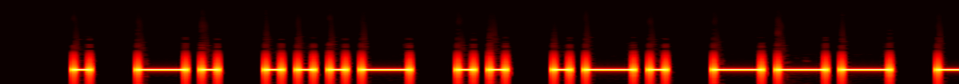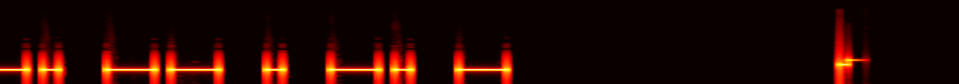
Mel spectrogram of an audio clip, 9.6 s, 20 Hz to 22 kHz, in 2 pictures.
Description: Morse code, heard as a keyed tone, about 15 wpm, 700 Hz. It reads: ENVIRONMENT
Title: Top 501-750 Words 15wpm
